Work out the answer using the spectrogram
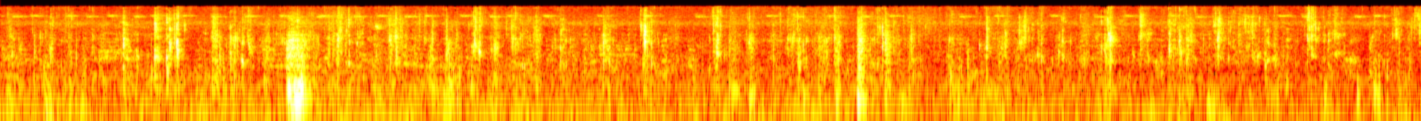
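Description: Close-miked eating of paratha flatbread and dum aloo potato curry by hand: chewing, lip smacks and small wet clicks scattered throughout, with one louder short mouth sound about three seconds in.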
